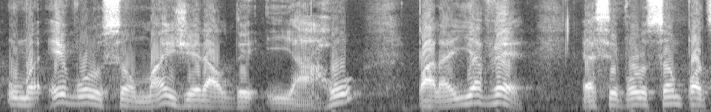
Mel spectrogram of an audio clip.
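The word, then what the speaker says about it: Yahweh: tal questão Em contrapartida parece bastante claro que a pría original de yavé foi yaho ou yahu de onde vem então uma pronúncia yavé atestada sobretudo pelos pais da igreja trata--se simplesmente de uma especulação erudita a partir da apresentação Divina em Êxodo 314 né Eh Y de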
